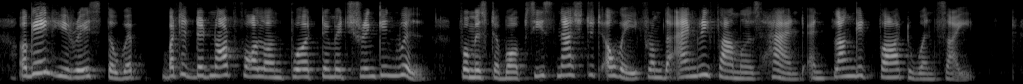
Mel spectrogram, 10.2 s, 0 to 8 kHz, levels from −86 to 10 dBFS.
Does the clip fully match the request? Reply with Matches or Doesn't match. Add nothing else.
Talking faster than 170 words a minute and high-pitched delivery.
Matches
